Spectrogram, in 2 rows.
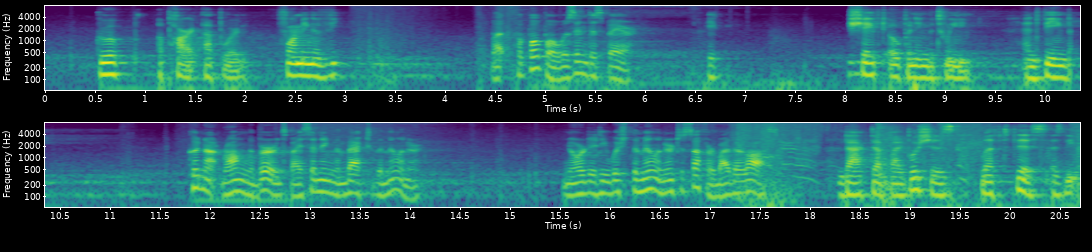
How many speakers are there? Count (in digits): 2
